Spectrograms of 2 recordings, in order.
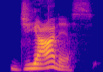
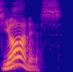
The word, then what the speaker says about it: Giannis: I called him uh uh Giannis or jannis well wait it's Yannis jannis Yannis yeah what the hell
